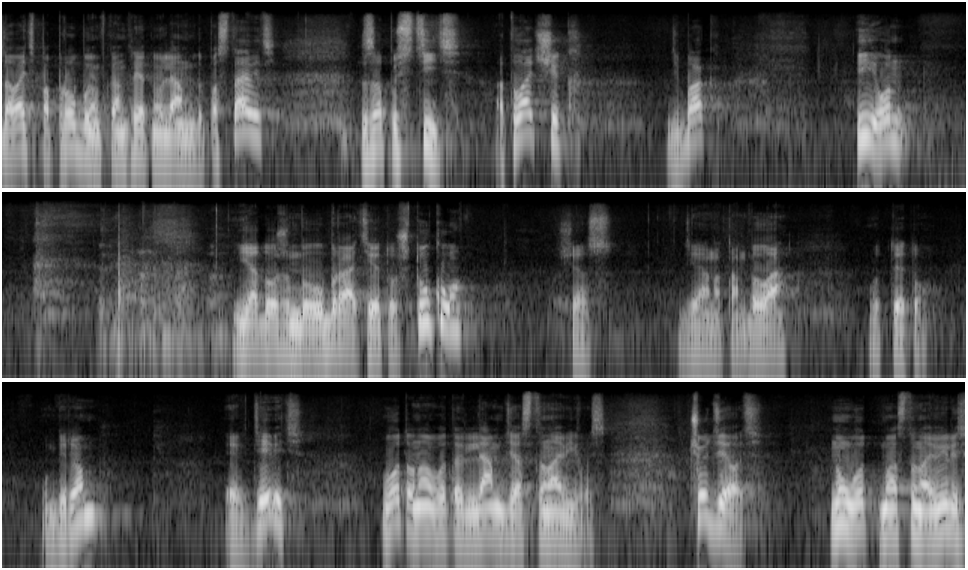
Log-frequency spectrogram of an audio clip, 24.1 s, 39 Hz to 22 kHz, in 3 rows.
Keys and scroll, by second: 11.5 shift+super+F8, 14.0 shift+super+F8, 18.2 alt+super+r.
